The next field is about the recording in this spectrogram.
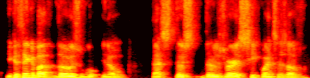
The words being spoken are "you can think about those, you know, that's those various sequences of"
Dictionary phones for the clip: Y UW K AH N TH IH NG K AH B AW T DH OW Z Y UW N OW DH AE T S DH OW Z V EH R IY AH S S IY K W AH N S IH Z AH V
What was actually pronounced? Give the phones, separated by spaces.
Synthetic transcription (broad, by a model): Y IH K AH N TH IH NG K AH B AW T DH OW Z Y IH N OW DH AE T S DH OW Z V EH R IY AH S S IY K W AH N S IH Z AH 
